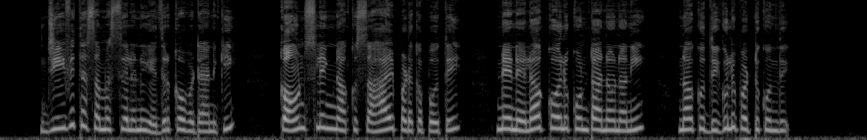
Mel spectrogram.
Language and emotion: Telugu, fearful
